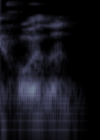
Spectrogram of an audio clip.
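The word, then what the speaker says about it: Højlund: Maybe Hoyland.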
